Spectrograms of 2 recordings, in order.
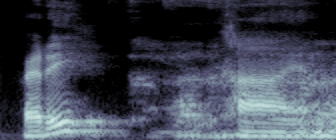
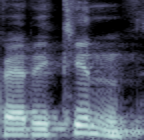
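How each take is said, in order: First: The vowel in 'kind' sounds like 'eye'. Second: The vowel in 'kind' sounds like 'ee'. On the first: The speaker calls it right. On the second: The speaker calls it wrong.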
